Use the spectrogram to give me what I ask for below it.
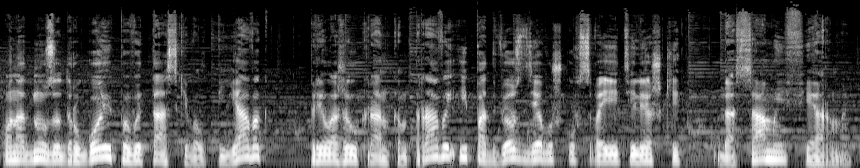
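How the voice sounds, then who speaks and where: A man reading a classic story aloud as an audiobook narrator, in measured, even storytelling. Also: medium pitch, soft background music. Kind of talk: scripted narration.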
